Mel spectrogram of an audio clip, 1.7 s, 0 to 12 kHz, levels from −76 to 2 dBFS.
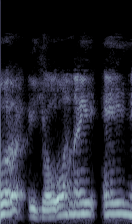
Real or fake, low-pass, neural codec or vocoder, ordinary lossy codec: fake; 7.2 kHz; codec, 16 kHz, 2 kbps, FreqCodec, larger model; AAC, 32 kbps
